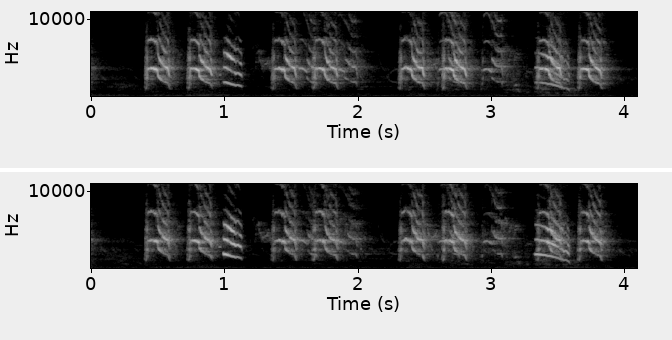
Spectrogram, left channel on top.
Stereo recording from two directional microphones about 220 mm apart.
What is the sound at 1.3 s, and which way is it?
Bird, 50° right (ahead or behind).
